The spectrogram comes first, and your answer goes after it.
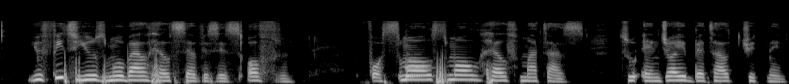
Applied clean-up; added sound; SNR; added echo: none; Bowed string instrument; 8 dB; none.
